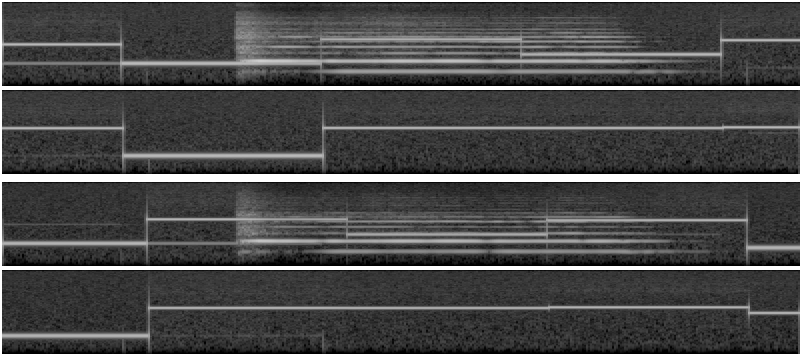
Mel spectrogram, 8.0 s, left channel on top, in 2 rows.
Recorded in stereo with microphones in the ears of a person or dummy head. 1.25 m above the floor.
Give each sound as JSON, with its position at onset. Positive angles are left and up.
{"t": 1.2, "sound": "a flute", "side_deg": 30, "distance_m": 1.7}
